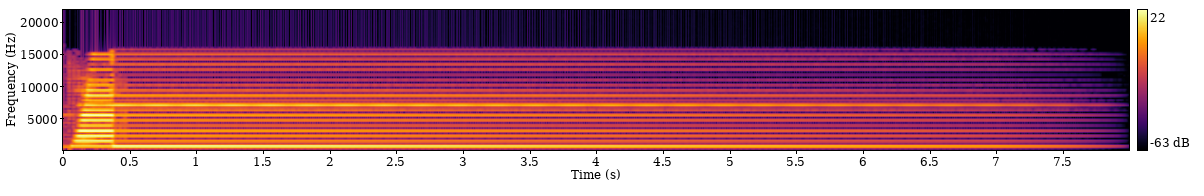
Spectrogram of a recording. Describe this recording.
PPG 014 Sustained Organwave G#5
This sample is part of the "PPG
MULTISAMPLE 014 Sustained Organwave" sample pack. The sound is similar
to an organ sound, but at the start there is a strange attack
phenomenon which makes the whole sound weird. In the sample pack there
are 16 samples evenly spread across 5 octaves (C1 till C6). The note in
the sample name (C, E or G#) does not indicate the pitch of the sound
but the key on my keyboard. The sound was created on the Waldorf PPG VSTi. After that normalising and fades where applied within Cubase SX & Wavelab.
